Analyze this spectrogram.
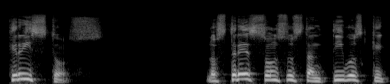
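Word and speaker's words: Χριστός: la relación allí y el sustantivo Cristo que es ungido Mesías Salvador se pronuncia cristos los tres son sustantivos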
